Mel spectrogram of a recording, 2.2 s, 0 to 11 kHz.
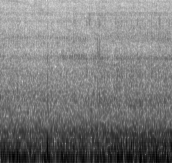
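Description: Yamaha Ténéré 250's single-cylinder engine running steadily while riding, mixed with wind noise on the microphone, heard as a steady low rumble.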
